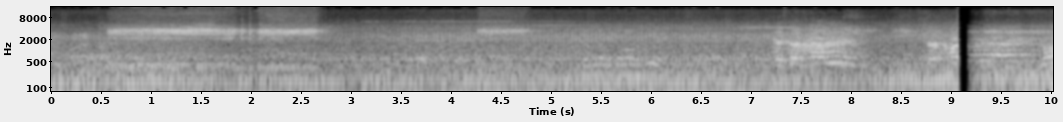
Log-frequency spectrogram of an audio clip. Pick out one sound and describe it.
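A car engine hums as it drives slowly along a street.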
